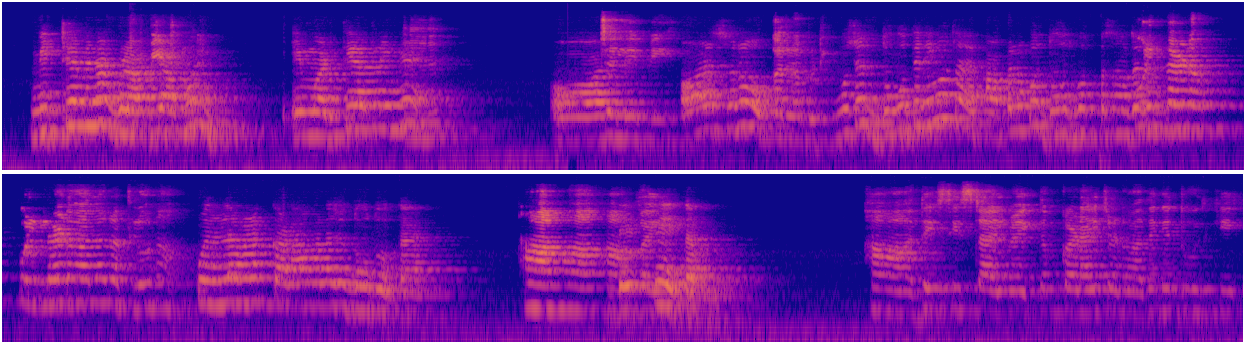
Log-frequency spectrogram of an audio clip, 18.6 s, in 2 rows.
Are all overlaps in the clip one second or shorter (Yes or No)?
Yes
